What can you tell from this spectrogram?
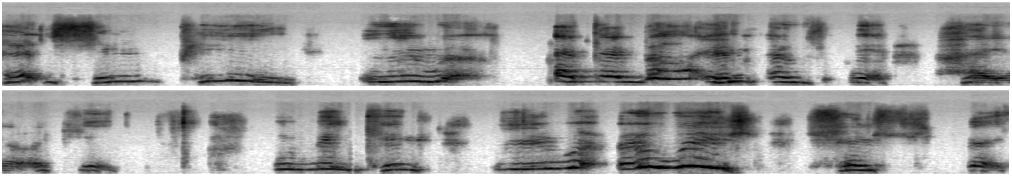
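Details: Dysarthria in an adult woman with cerebral palsy, a disability rights activist born before the ADA; real speech, no speech disorder formally named.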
